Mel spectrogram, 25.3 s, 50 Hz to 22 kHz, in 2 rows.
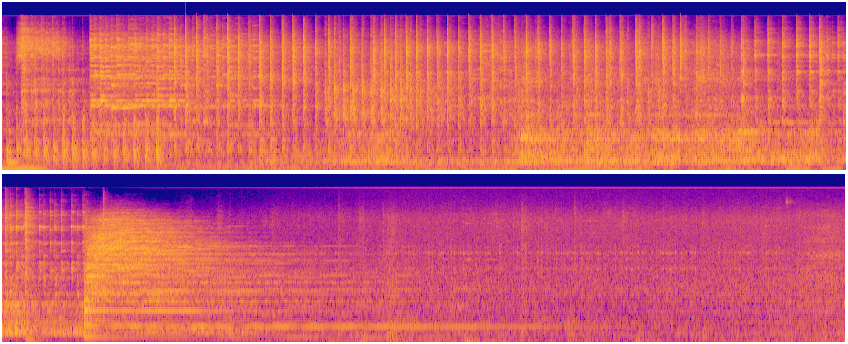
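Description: Hammered dulcimer playing a fast tremolo of struck strings over double bass notes. About 14 s in it strikes one loud chord that rings on and slowly dies away.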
